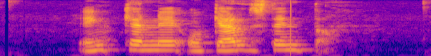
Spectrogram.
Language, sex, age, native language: Icelandic, female, 30-39, Icelandic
